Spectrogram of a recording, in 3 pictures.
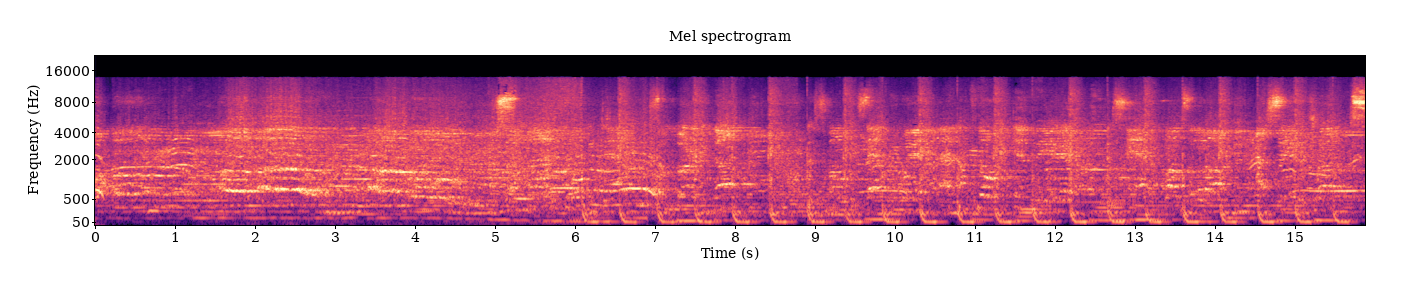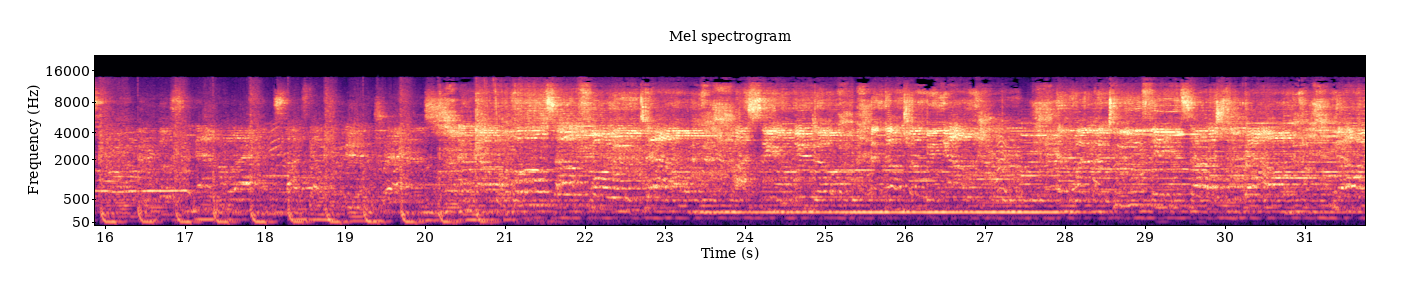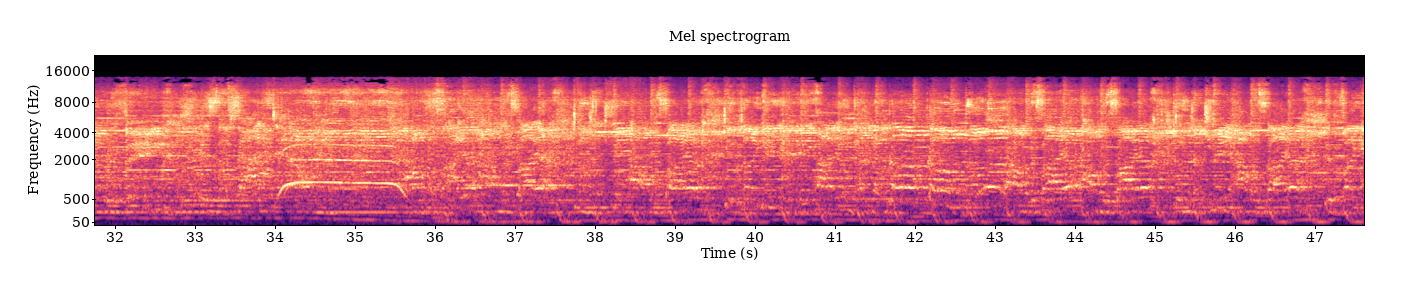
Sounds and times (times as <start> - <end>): Music: 0.0 - 47.6.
